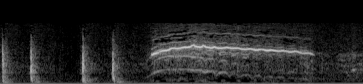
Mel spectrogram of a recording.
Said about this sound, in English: Somebody riding into the studio on a horse. Whoa, crooner!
